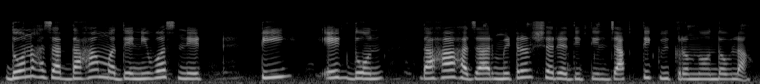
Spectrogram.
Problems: none marked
